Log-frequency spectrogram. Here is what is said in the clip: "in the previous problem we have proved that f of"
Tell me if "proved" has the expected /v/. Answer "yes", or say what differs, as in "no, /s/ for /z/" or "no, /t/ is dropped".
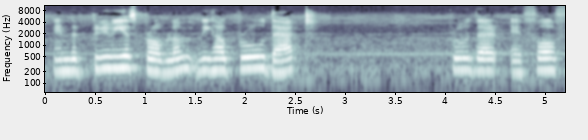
no, /p/ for /v/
